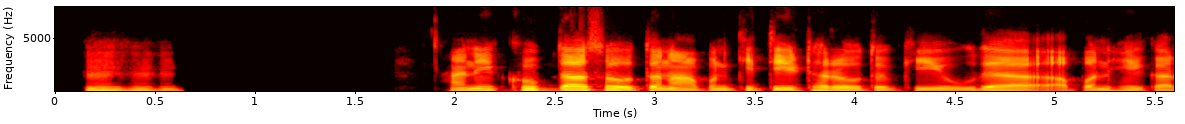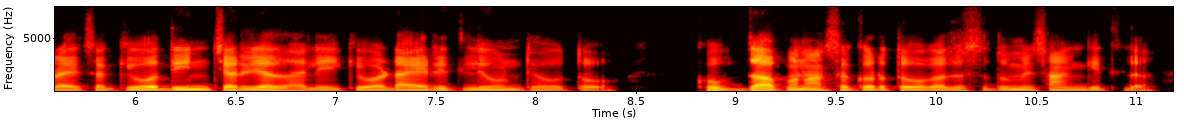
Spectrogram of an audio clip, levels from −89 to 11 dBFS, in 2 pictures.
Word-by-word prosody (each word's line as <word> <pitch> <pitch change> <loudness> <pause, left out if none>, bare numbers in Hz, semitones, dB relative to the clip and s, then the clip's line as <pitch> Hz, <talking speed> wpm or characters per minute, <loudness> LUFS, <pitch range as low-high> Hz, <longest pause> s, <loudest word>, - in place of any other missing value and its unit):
हं, 140 - 0 0.2
हं, 125 - -4
हं. 120 - -10 1.4
आणि 150 +5 +2
खूपदा 170 0 +5
असं 170 0 +4
होतं 155 0 +5
ना 135 - +4
आपण 120 +1 -2
कितीही 135 0 +4
ठरवतो 125 -4 +1
की 110 0 0
उद्या 115 +1 +2 0.2
आपण 120 -1 -1
हे 115 0 -3
करायचं 110 -1 -2
किंवा 125 -1 +1
दिनचर्या 115 0 0
झाली 105 -1 -5
किंवा 110 -1 -3
डायरीत 110 +1 -2
लिहून 110 -1 -5
ठेवतो. 105 -3 -10 0.4
खूपदा 130 +1 +1
आपण 130 0 0
असं 120 +1 -3
करतो 120 -2 -2
बघा 110 0 -3
जसं 105 +1 -10
तुम्ही 110 0 -6
सांगितलं 110 0 -7
115 Hz, 165 wpm, -23 LUFS, 110-125 Hz, 1.4 s, खूपदा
